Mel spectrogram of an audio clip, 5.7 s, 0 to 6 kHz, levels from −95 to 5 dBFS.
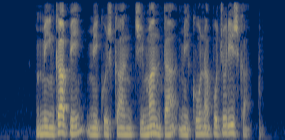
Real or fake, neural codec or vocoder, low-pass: real; none; 5.4 kHz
